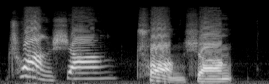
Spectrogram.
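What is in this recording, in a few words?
"chuang4shang1", Mandarin Chinese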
